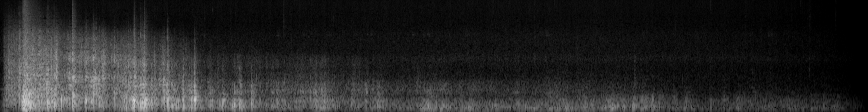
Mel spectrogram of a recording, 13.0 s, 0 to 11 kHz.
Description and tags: Dramatic overhead thunderclap
Hasty recording, so a little over on level but pretty dramatic thunderclap captured in urban area. Some rain evident.
Recorded using built-in mics of Zoom H2N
